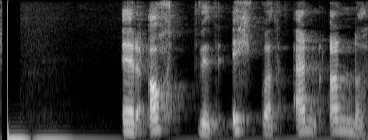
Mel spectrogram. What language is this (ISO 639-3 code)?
isl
